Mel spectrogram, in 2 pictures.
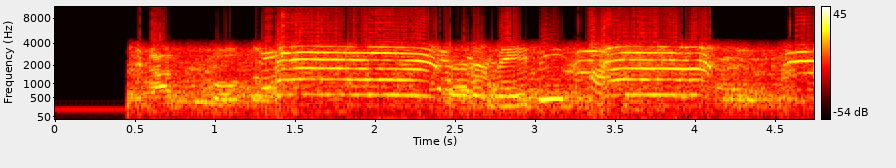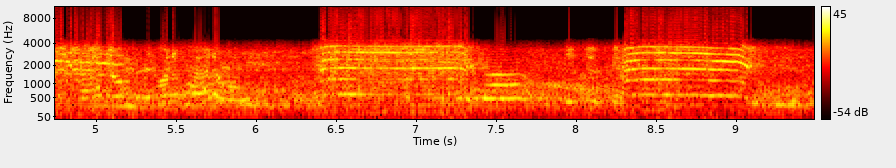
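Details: Baby goat screaming: five loud, harsh, strongly harmonic cries, each lasting around a second, coming in close succession with brief gaps, with faint human voices underneath.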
